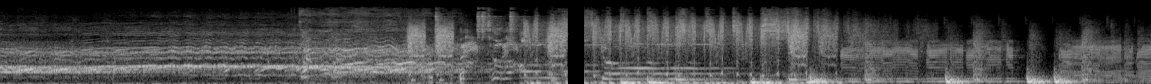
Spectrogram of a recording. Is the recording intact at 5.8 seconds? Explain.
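No. At 5.8 seconds the sound is in a rebuffering stall. It runs from 5.67 to 5.85 s. The player used up its downloaded audio and had to wait for more data. The sound drops to silence for about 0.17 s. Then it picks up exactly where it broke off. No audio is missing. The gap simply adds about 173 ms to the playback, so the moment asked about falls inside dead air.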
